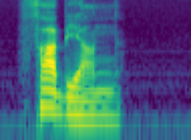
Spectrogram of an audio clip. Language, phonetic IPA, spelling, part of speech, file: Polish, [ˈfabʲjãn], Fabian, proper noun / noun, Pl-Fabian.ogg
